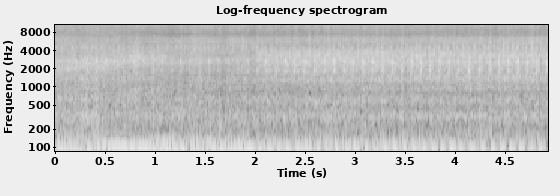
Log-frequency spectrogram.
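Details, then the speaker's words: Honda Vario 125 scooter after top-end repair for a rough noise from the cylinder head area, reassembled: steady, even low idle with no knocks or rattles; engine now smooth, no bubbles in radiator. "Itu sangat berbeda sekali ya dari kemarin, itu untuk mesin itu kasar sekali ya. Ini sudah adem untuk mesinnya."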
